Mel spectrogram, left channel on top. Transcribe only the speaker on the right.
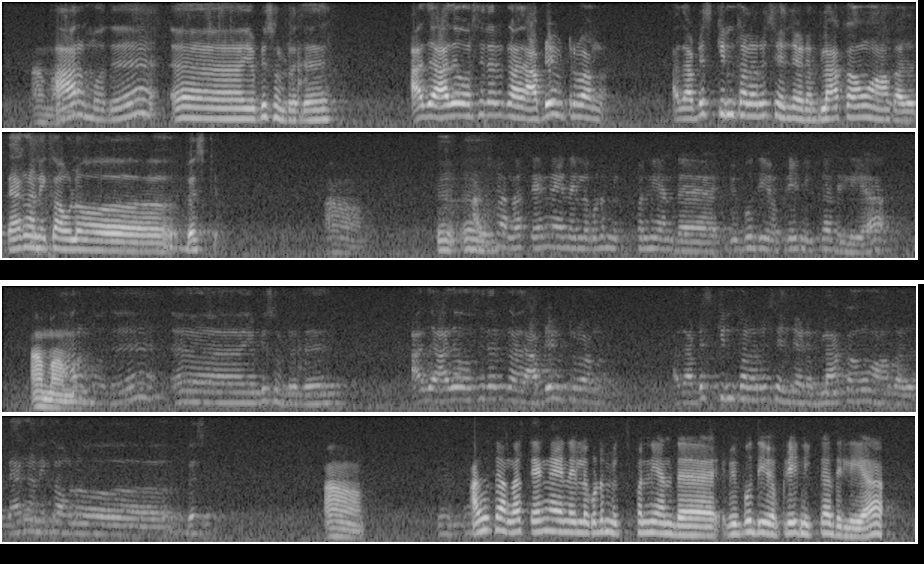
ஆமா, ஆமாங்க.
ஆஹ்
அதுதாங்க தேங்காய் எண்ணெயல்ல கூட மிக்ஸ் பண்ணி அந்த விபூதி எப்படியே நிக்காது இல்லையா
